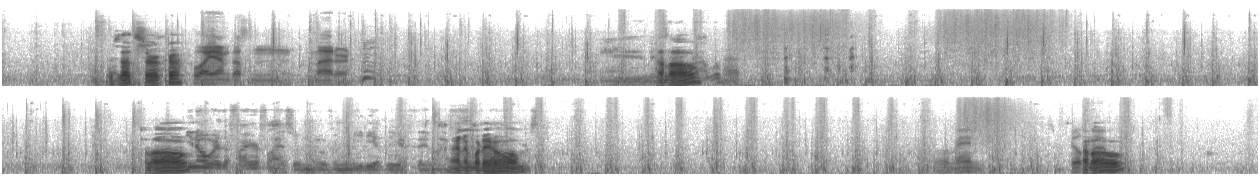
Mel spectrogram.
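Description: Footsteps patter steadily over grass and pavement.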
